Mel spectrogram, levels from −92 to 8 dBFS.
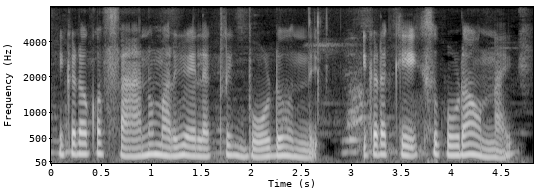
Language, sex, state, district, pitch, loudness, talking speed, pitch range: Telugu, female, Telangana, Hyderabad, 180 Hz, -15 LUFS, 135 wpm, 160-195 Hz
